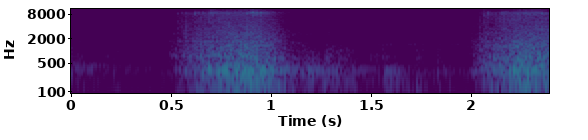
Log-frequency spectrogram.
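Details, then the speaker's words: Chinese-made mini bike with long-standing chain drive trouble, chain spun by hand after adjusting both tensioners. Two short whirring, rattling spins as it runs free without binding, though tightening the nut shifts the adjustment. "i mean i it actually spin fairly good"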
